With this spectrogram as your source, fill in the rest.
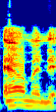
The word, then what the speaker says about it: almond: So that's almond, A-L-M-O-N-D. They don't pronounce the L because they said that when the nuts fall off the tree, it knocks the L out of them.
